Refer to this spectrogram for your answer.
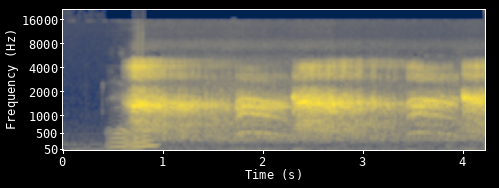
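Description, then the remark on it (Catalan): A Cory's shearwater calls loudly, a harsh, nasal wailing that rises and falls in repeated phrases like crying. A brief voice is heard at the very start. “A veure si hem trobat els cants del Virot.”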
